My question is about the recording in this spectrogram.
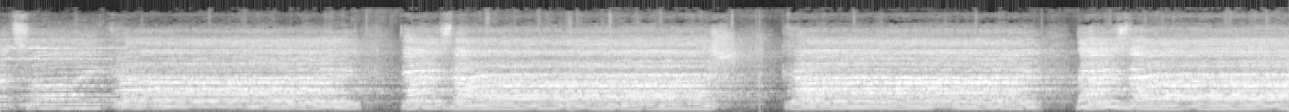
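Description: Music: a choir singing long held chords, in phrases of about three to four seconds with short breaks between them.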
